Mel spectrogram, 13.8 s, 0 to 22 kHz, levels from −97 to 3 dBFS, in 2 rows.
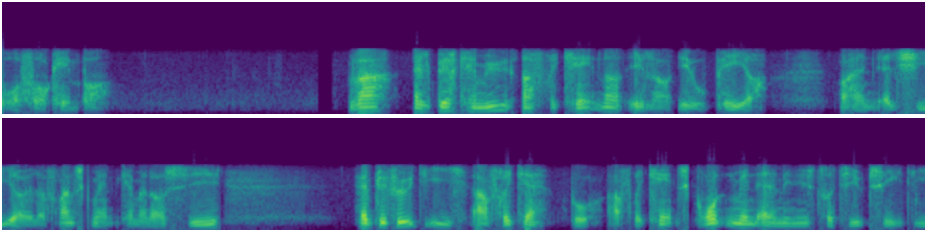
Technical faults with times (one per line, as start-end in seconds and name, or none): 0.00-13.85 Bluetooth CVSD headset codec
10.84-10.87 bit errors on a Bluetooth voice link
